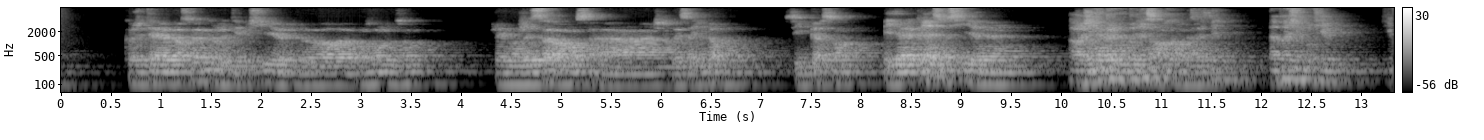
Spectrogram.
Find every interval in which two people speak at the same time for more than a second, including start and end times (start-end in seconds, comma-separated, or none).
10.1-11.4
